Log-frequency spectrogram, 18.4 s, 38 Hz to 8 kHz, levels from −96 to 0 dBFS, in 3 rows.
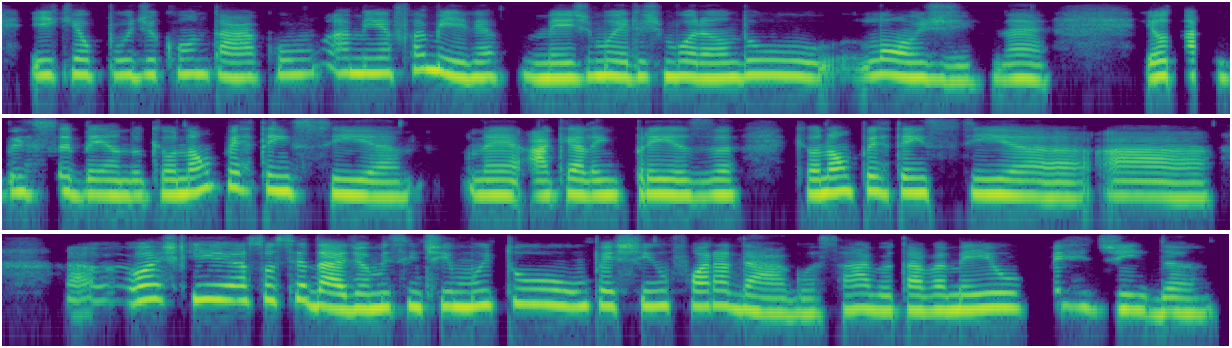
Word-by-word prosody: e 250 0 -1
que 260 +2 -4
eu 250 - -1
pude 250 0 -4
contar 245 -4 -2
com 255 +3 -6
a 275 - -2
minha 275 0 +3
família, 250 -8 +2
mesmo 220 +2 +2
eles 230 0 -1
morando 225 0 +2 0.5
longe, 220 -7 0
né. 205 -1 -2 0.5
Eu 230 +2 +4
estava 240 +1 -3
percebendo 210 -3 -2
que 215 +1 -4
eu 210 - +3
não 240 +7 +3
pertencia, 220 -8 0 0.4
né, 205 -1 +1
aquela 205 0 +2
empresa, 210 -1 +1 0.3
que - - -14
eu - - +5
não 235 +2 +5
pertencia, 215 -5 0
ah 190 -2 -2 0.4
ah, - - -5 0.2
eu 325 - +3
acho 345 -1 +4
que 350 0 +3
a 330 - +3
sociedade 270 -10 +4
eu 225 - +3
me 240 - +4
senti 250 +1 -2
muito, 265 +3 +1
um 275 -3 +1
peixinho 265 0 -1
fora 265 -1 +1
d'água 185 -4 -1
sabe. 220 +4 -3
Eu - - -1
estava 215 +1 0
meio 230 +2 +2
perdida. 215 -7 -4
225 Hz, 155 wpm, -19 LUFS, 210-255 Hz, 0.5 s, eu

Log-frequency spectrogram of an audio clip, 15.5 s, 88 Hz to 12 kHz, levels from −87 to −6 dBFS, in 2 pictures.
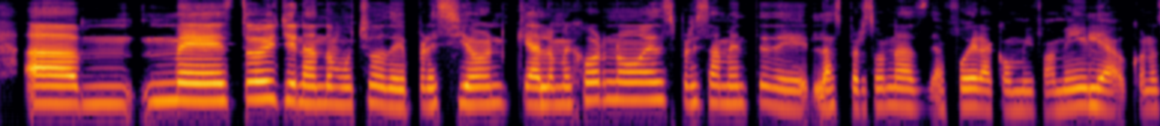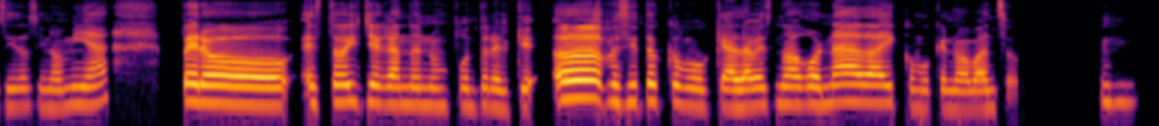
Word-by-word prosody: am, 215 -1 +3
me 235 0 +4
estoy 255 +2 +1
llenando 215 -3 -1
mucho 205 +1 -7
de 190 -1 -4
presión, 210 +2 -4
que 205 - -3
a 200 - +4
lo 205 0 -3
mejor 245 +4 -4
no 245 0 -3
es 245 0 -4
precisamente 220 -1 -8
de 185 -3 -8
las 185 +2 -7
personas 190 0 -7
de - - -12
afuera, 195 -2 -4
como 175 0 -13
mi 175 - -14
familia 185 +3 -5
o - - -19
conocidos, 190 +2 -12
sino 185 -1 -10
mía, 210 +4 -4 0.5
pero, 210 -3 +5
estoy 225 +2 -2
llegando 210 -2 -1
en 200 - -7
un 195 -1 -11
punto 195 0 -10
en 190 - -5
el 180 -2 -11
que, - - -5
¡ah!, 265 0 +9
me 225 - -2
siento 225 +1 -3
como 200 -3 -6
que 190 0 -3
a 185 - +3
la 190 - +2
vez 200 +2 -4
no 210 - -3
hago 205 0 +1
nada 225 0 +3
y 215 - -6
como 185 -2 -13
que 185 - -9
no 180 - -7
avanzo, 180 +1 -6 0.5
ujú. 225 0 -17
210 Hz, 200 wpm, -21 LUFS, 195-225 Hz, 0.5 s, ah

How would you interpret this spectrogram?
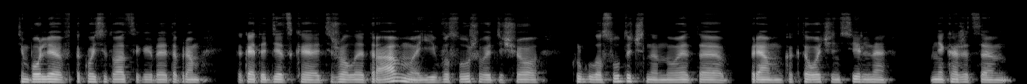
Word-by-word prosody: Тем 125 -3 -1
более 120 -1 +6
в 110 - -13
такой 125 +2 -1
ситуации, 115 -1 -2
когда 110 0 -1
это 110 - -1
прям 110 -1 -1 0.3
какая-то 115 - +3
детская 110 -1 +1
тяжёлая 110 +1 0
травма, 115 +1 +3
и 105 +1 -1
выслушивать 115 0 -2
ещё 110 +1 -2 0.3
круглосуточно, 120 +1 -1
ну, 105 0 -1
это 110 -2 0 0.2
прям 110 -2 +3
как-то 115 +2 -2
очень 115 0 0
сильно, 110 -1 -1 0.3
мне 115 0 +1
кажется, 115 -1 0
м, 110 - -2
115 Hz, 145 wpm, -24 LUFS, 110-115 Hz, 0.3 s, более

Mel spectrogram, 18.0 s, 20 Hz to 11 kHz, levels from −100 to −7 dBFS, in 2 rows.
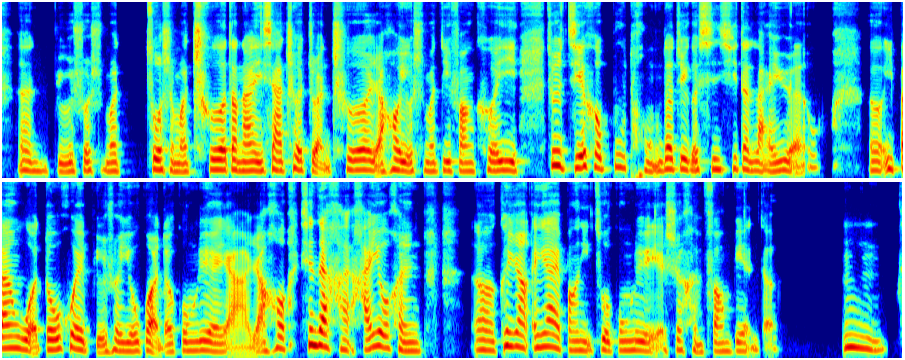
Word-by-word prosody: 嗯， 160 -3 -4
比 150 - -4
如 155 +2 -1
说 170 +2 -3
什 175 +2 -12
么， 160 +1 0 0.3
坐 190 -2 +3
什 185 -4 -4
么 150 0 0
车 190 +4 +3
到 190 0 +3
哪 165 0 +3
里 165 -1 +2
下 175 0 +3
车 180 +2 0
转 175 -1 -3
车， 185 -1 +2
然 - - +2
后 195 -2 +2
有 160 -2 +2
什 165 0 -7
么 155 - -2
地 170 +2 -2
方 160 -2 -1
可 170 +1 -2
以， 170 -1 +2 0.3
就 270 - +3
是 265 - +6
结 220 +4 +4
合 230 -4 +1
不 220 +3 -5
同 165 -5 -6
的 200 0 +4
这 195 -1 +1
个 175 - 0
信 190 +2 -1
息 195 +2 -5
的 195 - 0
来 155 -2 -2
源， 175 +2 -1 0.6
呃， 175 -1 -3
一 200 - 0
般 215 +1 +3
我 185 - +3
都 190 +1 +2
会 200 -6 +2
比 130 - -7
如 135 - -2
说 175 - -2
油 160 0 0
管 165 0 +3
的 145 - -2
攻 170 +3 -4
略 170 -4 +1
呀， - - -2
然 - - +1
后 - - +1
现 280 -2 +5
在 255 -2 +9
还 190 -6 -3
还 190 +1 0
有 250 -3 +3
很， 160 -5 -2 0.5
呃， 180 -1 -1
可 260 +9 +1
以 - - +2
让 230 -3 +4
AI 230 +1 +2
帮 175 -2 -2
你 165 - -4
做 170 +1 -1
攻 175 +1 -3
略 170 -2 0
也 - - -5
是 185 +1 -5
很 140 - -6
方 155 +2 -3
便 165 +5 -6
的， 200 - -11 0.6
嗯。 210 -6 -1
180 Hz, 270 characters per minute, -21 LUFS, 165-200 Hz, 0.6 s, 在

